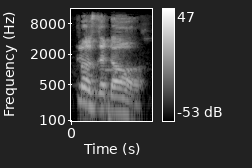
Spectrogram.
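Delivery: "Close the door" as a loud order, falling; command. Shown as a demonstration. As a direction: punch CLOSE, then let "the door" drop. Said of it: "suppose we can say that".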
